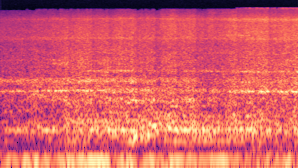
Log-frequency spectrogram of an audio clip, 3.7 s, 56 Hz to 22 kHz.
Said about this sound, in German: Morgens in der Schönhauser Allee, U-Bahnhof Sinnefelder Platz. Die U2 donnert alle paar Minuten vorbei, Menschen eilen in die umliegenden Büros und Läden.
